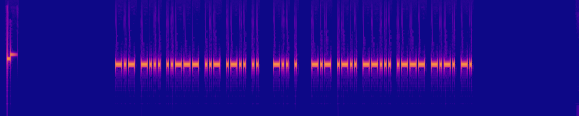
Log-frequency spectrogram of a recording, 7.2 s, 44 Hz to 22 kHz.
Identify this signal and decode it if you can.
Morse code, heard as a keyed tone, about 41 wpm, 700 Hz. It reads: KB2ULI DE KL7JCN
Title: USA Callsign DE Callsign 45wpm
